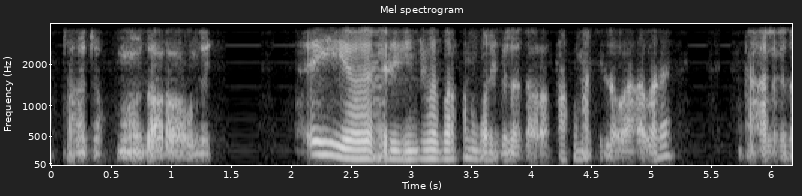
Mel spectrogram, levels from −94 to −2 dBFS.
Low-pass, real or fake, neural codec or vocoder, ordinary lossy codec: 3.6 kHz; fake; vocoder, 22.05 kHz, 80 mel bands, HiFi-GAN; AAC, 32 kbps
